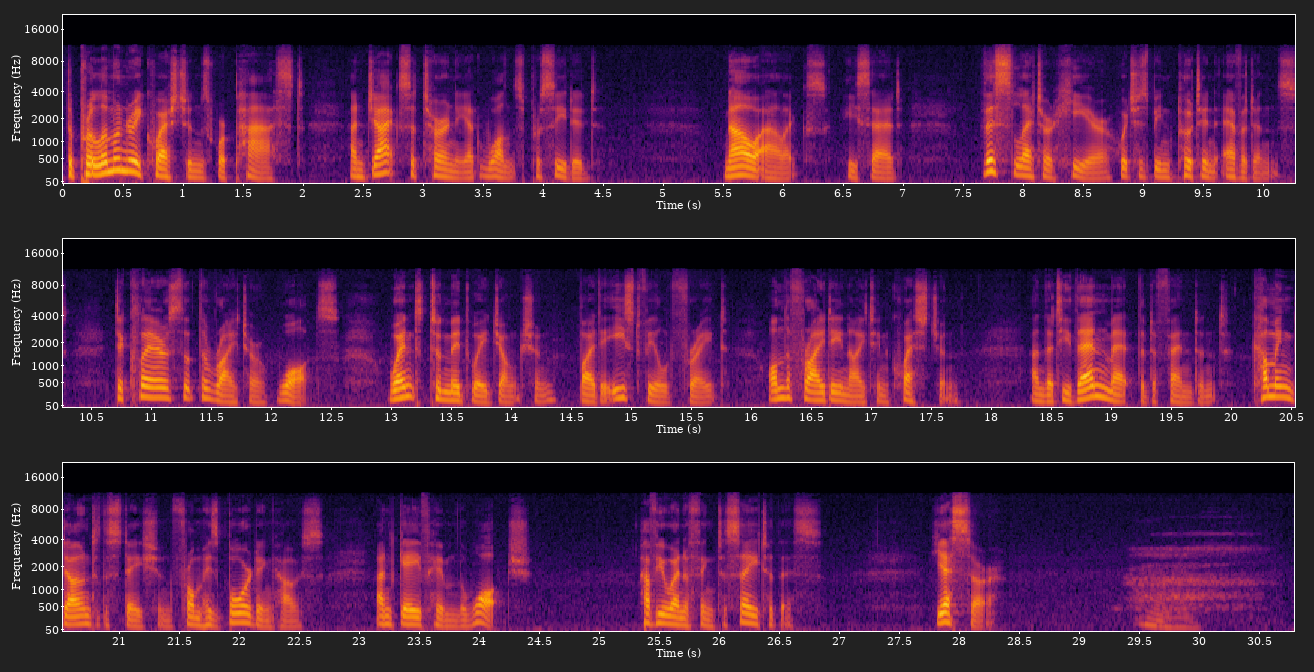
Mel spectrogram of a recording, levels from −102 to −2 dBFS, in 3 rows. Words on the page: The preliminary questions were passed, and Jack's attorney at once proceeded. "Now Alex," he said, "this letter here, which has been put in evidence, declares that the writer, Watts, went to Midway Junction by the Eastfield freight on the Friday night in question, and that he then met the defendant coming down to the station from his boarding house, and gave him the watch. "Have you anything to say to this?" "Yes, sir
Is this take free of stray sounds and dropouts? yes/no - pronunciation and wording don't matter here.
no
